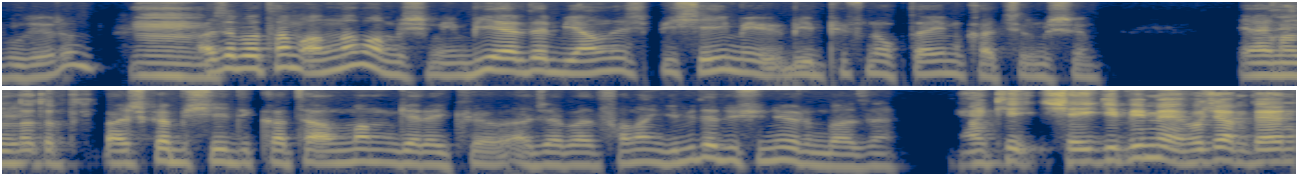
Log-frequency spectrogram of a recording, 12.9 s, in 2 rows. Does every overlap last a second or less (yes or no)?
yes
